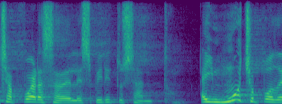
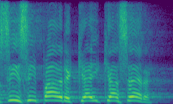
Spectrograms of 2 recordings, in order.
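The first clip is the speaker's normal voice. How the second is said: loud, higher-pitched mock eagerness; eager volunteer; 6 semitones higher, 6 dB louder than usual. Church volunteer offering the priest help, mock-eager. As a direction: act out a keen helper jumping to offer.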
